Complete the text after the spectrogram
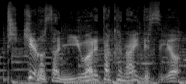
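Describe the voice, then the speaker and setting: A man's voice: a little high, sing-song, rapid-fire, vocal fry, over music. A male actor playing a sly, pleasure-seeking young trickster in an anime-style audio drama, teasing in polite, theatrical speech. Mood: indignant, flippant.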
